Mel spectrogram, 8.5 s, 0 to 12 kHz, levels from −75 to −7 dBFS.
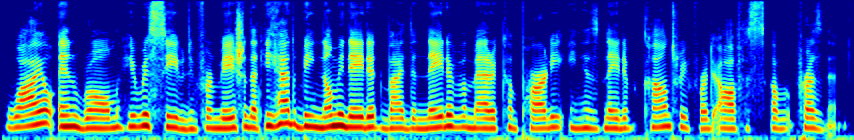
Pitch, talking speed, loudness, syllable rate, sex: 215 Hz, 175 wpm, -17 LUFS, 5.7 syllables/s, female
